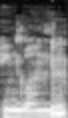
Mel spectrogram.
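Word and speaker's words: Englund: guy name Robert England Robert England but it's spelled with u l n d yeah with like England I don't know he's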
